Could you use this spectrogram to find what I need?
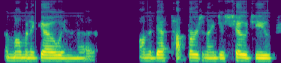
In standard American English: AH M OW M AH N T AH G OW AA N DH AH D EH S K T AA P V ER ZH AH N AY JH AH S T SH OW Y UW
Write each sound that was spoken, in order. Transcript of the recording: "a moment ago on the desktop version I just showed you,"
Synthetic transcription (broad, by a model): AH M OW M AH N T AH G OW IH N DH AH D EH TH T AA P V ER ZH AH N AY JH AH S T SH OW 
